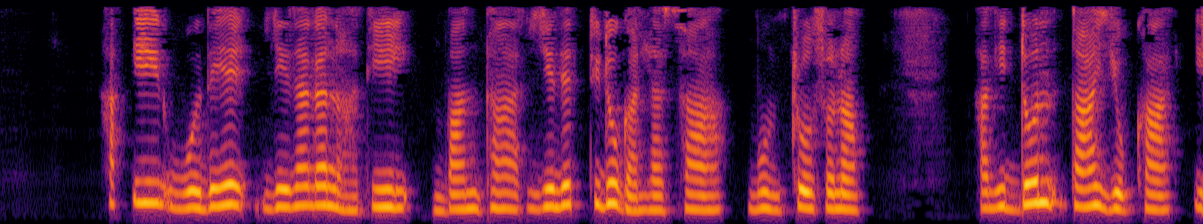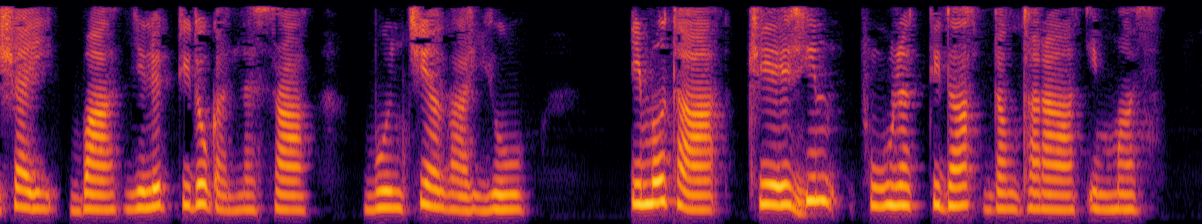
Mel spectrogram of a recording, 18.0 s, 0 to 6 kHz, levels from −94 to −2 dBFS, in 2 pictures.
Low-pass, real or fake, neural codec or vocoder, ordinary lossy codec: 5.4 kHz; fake; autoencoder, 22.05 kHz, a latent of 192 numbers a frame, VITS, trained on one speaker; MP3, 32 kbps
